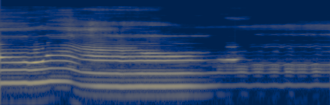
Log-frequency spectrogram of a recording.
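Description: A woman's voice holding one long, open-mouthed vocal tone. The pitch slides down a step about a second in, and the tone drops to a quieter, wavering note near the end. This is vocal toning used as a meditation to release tension through sound and vibration.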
